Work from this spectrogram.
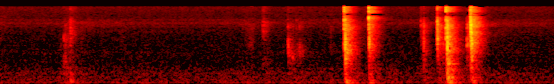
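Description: Fingertips type quickly on the plastic keycaps of a backlit black plastic mechanical keyboard. A few faint taps are followed by a cluster of four louder, bright, sharp clicks that end almost at once. The result is a quiet, irregular burst of typing.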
